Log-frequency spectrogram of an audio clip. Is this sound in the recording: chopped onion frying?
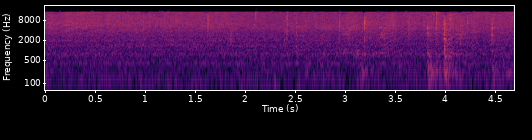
yes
